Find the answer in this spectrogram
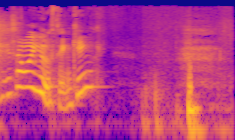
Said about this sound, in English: Oh, God, I just... Bless you. Oh, I always do a little wee. Yeah. Pregnancy. Every time you sneeze, you pee a little.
